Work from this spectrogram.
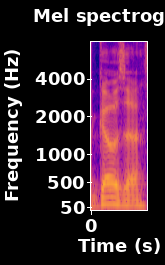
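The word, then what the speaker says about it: Gose: So this is a goes or goza. Some people pronounce it, but we're going goes style Goze. beer. Goze. Goes is proper.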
